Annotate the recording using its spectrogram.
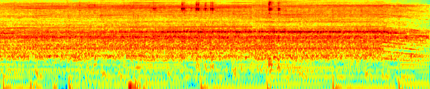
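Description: Electric hand mixer running steadily on low speed, its beaters whirring through whipped egg and sugar to even out the foam's texture for a sponge cake batter.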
